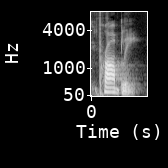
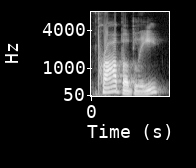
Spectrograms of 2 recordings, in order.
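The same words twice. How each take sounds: First: The word is said with two syllables. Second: The word is said with three syllables. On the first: "or you can pronounce it with two syllables" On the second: "you can pronounce it with three syllables"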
